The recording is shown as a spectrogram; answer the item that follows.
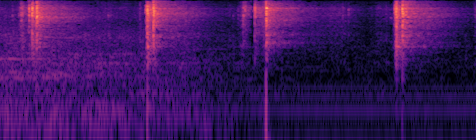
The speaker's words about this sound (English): that they searched people at the gates for their Kodaks, that's what cameras were called, and made people pay a steep fee to use them at the fair, to keep the number of shutter clicks down, to control this sound.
